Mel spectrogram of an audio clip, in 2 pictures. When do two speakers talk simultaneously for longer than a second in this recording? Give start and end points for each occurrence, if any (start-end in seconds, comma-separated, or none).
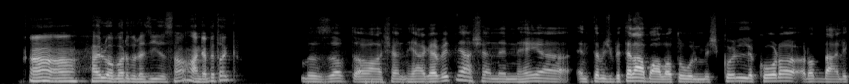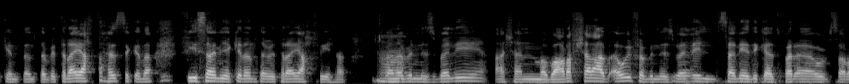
none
